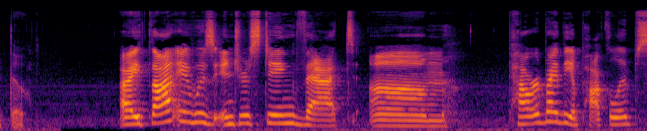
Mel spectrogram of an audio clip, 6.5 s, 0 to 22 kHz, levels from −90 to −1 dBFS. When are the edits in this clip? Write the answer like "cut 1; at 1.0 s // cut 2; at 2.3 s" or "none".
cut 1; at 4.8 s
